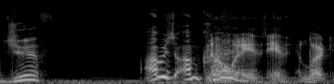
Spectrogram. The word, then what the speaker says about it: GIF: Hey, I'm a gif. We're hippos, but like from space. That guy's a freaking space hippo. Pronounced Jif. I'm crying. No, it, look, anyone who knows the debate knows that it's gif, okay?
